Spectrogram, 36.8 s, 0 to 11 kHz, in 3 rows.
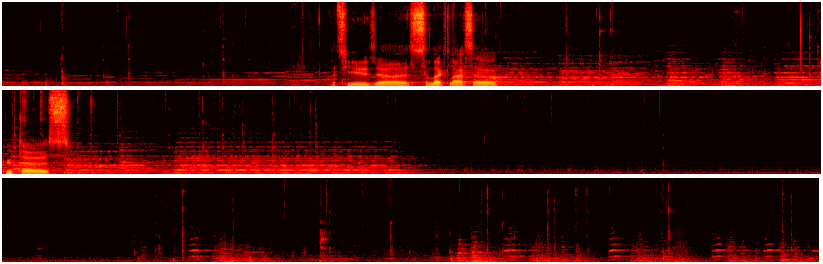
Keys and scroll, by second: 12.1 ctrl+w, 15.2 s, 15.8 w, 17.0 w, 28.0 1, 29.4 w, 31.8 w, 32.8 1, 33.2 s, 34.5 e, 36.3 w.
